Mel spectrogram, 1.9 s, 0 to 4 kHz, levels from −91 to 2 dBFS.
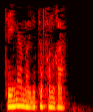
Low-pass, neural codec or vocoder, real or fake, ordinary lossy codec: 3.6 kHz; none; real; MP3, 16 kbps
